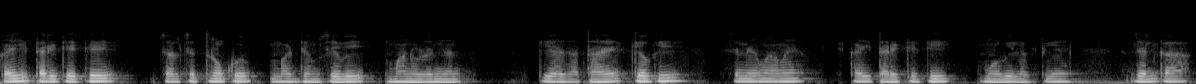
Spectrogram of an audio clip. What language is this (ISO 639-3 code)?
hin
